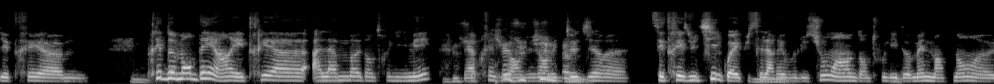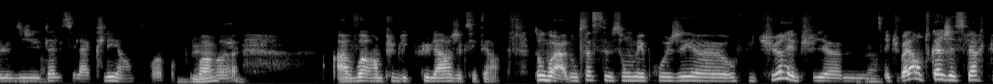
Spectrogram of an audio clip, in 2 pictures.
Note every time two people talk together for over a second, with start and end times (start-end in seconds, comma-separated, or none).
4.4-5.9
